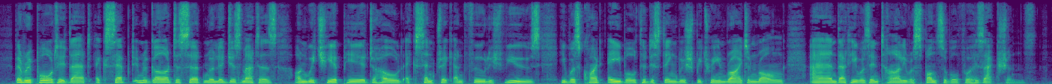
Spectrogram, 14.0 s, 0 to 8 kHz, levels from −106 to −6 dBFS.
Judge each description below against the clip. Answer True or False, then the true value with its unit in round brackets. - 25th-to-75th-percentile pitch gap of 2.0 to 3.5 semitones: True (2.9 semitones)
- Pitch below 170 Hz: True (135 Hz)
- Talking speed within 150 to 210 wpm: True (165 wpm)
